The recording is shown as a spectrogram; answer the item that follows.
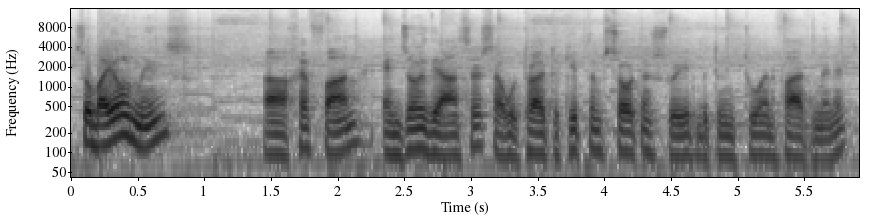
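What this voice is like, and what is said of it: Greek accent. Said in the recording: “I have this very unique Greek accent”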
